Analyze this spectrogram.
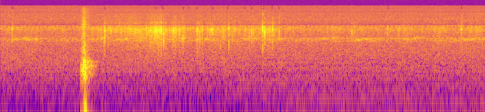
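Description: Dry grass rustles softly under a large animal's paws.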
